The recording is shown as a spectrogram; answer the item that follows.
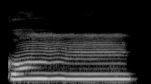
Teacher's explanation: your lips should be in a straight position and you're keeping this sound into your nose for a longer time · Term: idgham shafawi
